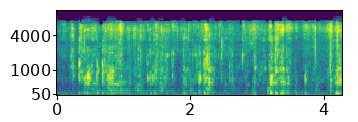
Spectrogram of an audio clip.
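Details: Dog named Bella giving birth to her third pup, which is born healthy; brief high squeaky whimpers recur about once a second, with people talking softly nearby throughout.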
